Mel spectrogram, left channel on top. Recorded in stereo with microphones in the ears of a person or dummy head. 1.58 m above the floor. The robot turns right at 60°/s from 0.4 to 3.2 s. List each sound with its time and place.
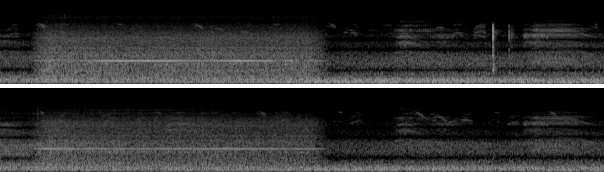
0.0 s a vehicle: 150° right; by 6.1 s 15° left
